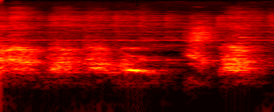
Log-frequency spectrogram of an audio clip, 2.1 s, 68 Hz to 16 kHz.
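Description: Robotic dog enemies in the Mega Man X4 video game bark in a quick series of sharp, yelping barks, loud and close, with a brief whimpering tone mixed in.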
